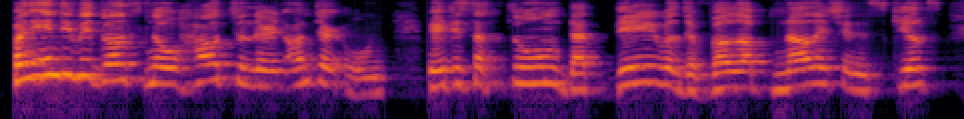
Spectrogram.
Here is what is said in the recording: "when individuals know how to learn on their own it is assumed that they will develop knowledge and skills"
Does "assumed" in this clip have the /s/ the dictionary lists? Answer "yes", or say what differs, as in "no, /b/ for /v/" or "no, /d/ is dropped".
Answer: yes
